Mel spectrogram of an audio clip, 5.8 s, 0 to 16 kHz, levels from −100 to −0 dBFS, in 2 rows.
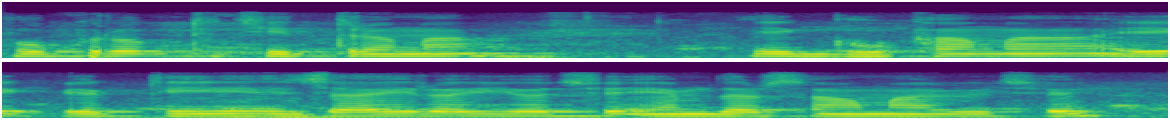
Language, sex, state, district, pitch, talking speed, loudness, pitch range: Gujarati, male, Gujarat, Valsad, 150 Hz, 135 wpm, -13 LUFS, 145-155 Hz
